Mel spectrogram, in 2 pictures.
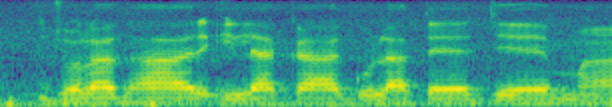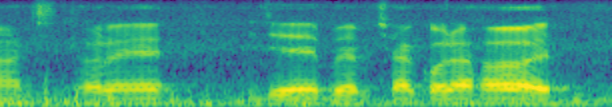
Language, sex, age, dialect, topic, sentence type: Bengali, male, 18-24, Jharkhandi, agriculture, statement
